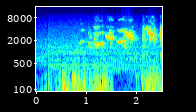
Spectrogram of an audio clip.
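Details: Pet budgies, tame birds, start quiet, then break into a short flurry of squeaky, whistled chatter over repeated low rumbling thumps.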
